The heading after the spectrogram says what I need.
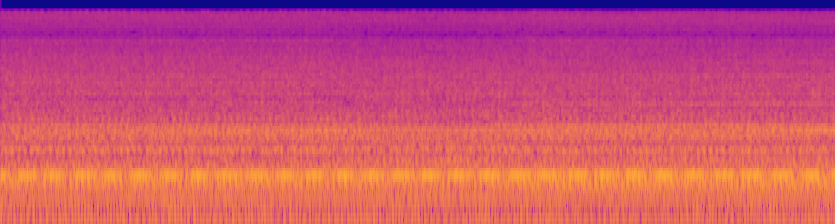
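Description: Steady high spin hum with a regular light knock, about two per second, riding over it; something knocking at full spin speed.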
